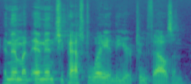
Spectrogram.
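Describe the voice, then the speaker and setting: An older man from Tennessee preaching a sermon, quoting scripture in old-fashioned wording and swinging between loud emphasis and hushed asides. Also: mid-range voice, steady tone, brisk, creaky. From Tennessee, USA. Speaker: pastor.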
